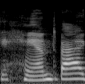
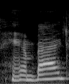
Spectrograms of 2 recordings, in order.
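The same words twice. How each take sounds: First: The nasal before bag is an n sound. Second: The nasal before bag is an m sound.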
